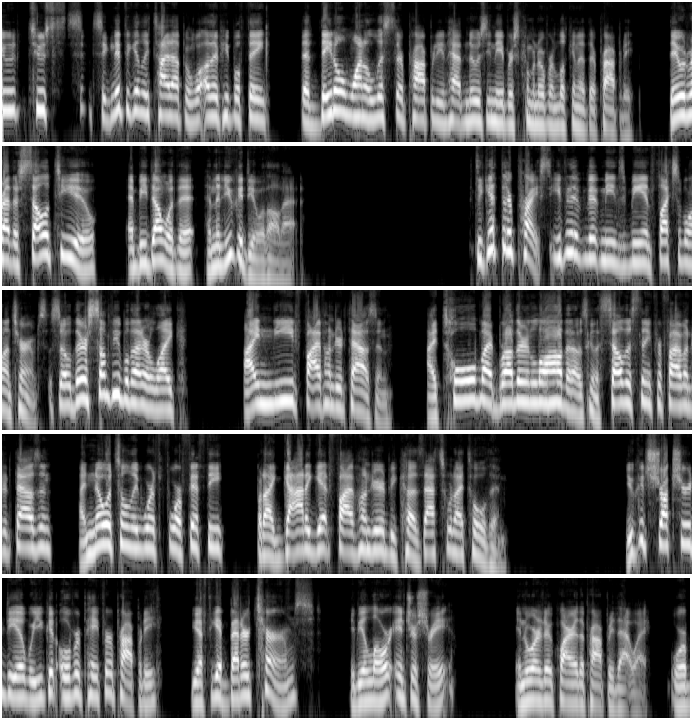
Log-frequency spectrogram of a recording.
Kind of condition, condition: setting, live audience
